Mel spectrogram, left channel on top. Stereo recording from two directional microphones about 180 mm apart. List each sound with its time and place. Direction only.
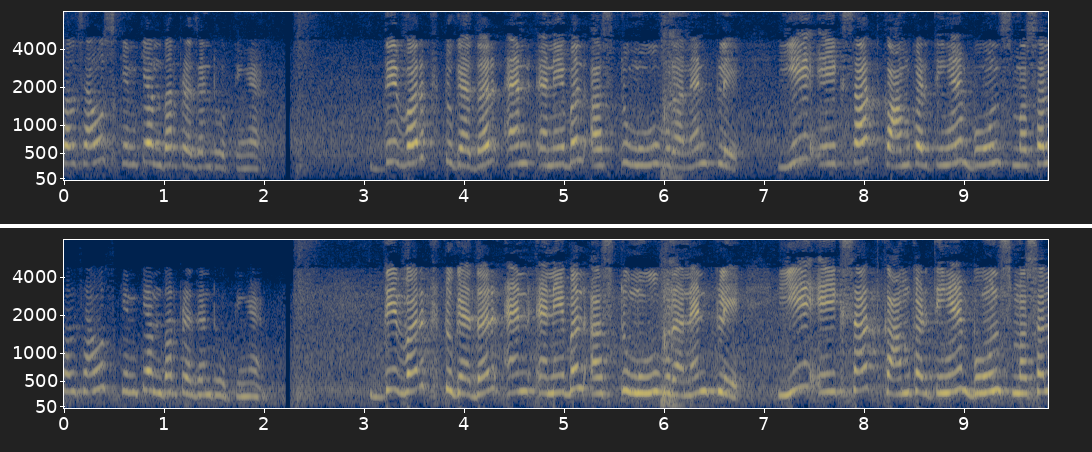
0.2 s a woman's voice: 20° left (ahead or behind)
3.2 s a woman's voice: centre (ahead or behind)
